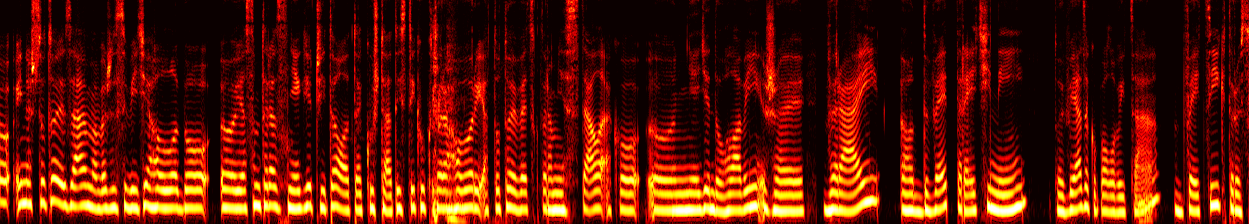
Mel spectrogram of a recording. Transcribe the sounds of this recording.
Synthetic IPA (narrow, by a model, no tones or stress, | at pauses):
ɔʔinat͡ʃt̪ɔt̪ɔjɛzaʊimaʋɛːʒɛsiʋicaɦɔlːɛbɔjasɔmt̪ɛɾazɲɪɛɡɟɛt͡ʃiːt̪alat̪akuːʃt̪at̪ist̪ikukt̪ɔɾaːɦɔʋɔɾiːʔat̪ɔt̪ɔjɛʋɛt͡skt̪ɔɾaːmɲɛst̪aːlɛ̰ʔakʰɔɲɛɟɛd̪ɔɦlaʋiʒɛ | vɾajd̪ʋɛt̪ɾɛcʰini | t̪ɔjɛʋɪad͡zakɔpɔlɔʋit͡sa̰ʋɛt͡sikt̪ɔɾɛːs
